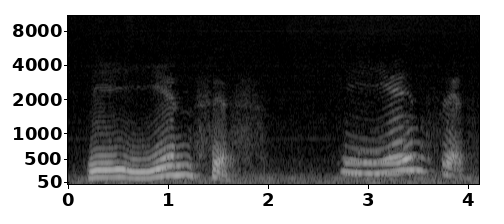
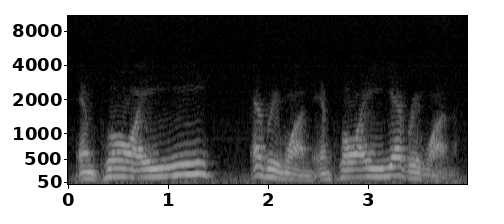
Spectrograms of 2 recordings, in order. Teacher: Linking words that end in the Y buzz. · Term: The Y link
